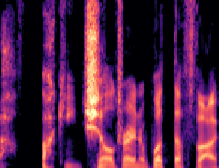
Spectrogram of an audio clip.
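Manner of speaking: irritated, fed-up, annoyed, exasperated swearing outburst. Retelling a scene where a character hears children crying: imitating an annoyed character. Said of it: "she looks so annoyed".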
